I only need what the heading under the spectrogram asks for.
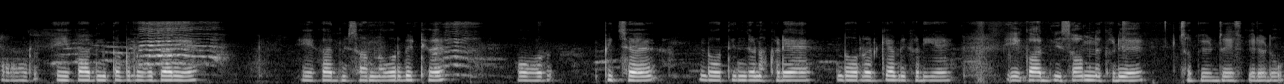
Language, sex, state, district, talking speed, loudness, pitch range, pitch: Rajasthani, female, Rajasthan, Churu, 155 wpm, -19 LUFS, 185-200 Hz, 190 Hz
